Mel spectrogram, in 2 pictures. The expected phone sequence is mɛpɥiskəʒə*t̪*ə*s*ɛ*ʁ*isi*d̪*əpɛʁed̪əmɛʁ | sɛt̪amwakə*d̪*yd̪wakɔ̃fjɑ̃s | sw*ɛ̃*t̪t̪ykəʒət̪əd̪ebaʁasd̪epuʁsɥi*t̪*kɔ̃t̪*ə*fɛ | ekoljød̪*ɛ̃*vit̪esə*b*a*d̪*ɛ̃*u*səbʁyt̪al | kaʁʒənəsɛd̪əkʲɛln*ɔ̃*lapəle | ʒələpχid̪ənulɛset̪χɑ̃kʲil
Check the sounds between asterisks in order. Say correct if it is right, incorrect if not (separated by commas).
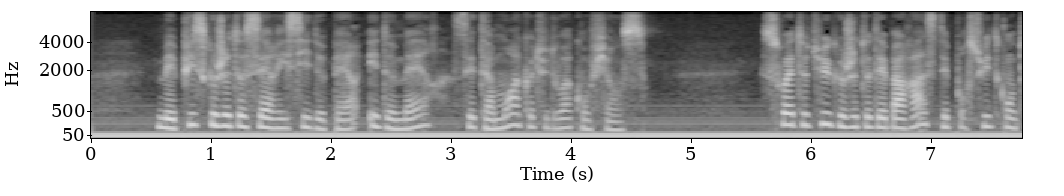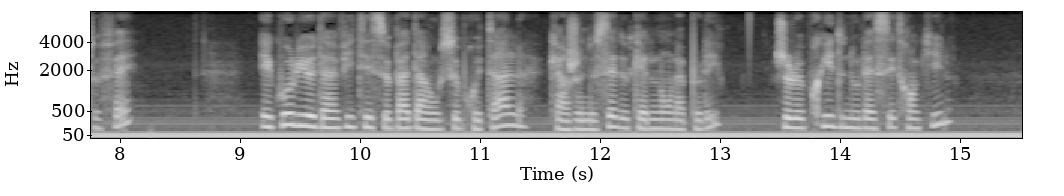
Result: correct, correct, correct, correct, incorrect, incorrect, correct, correct, correct, correct, correct, correct, correct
